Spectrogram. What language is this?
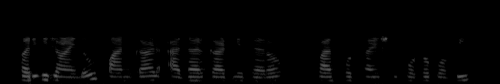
Gujarati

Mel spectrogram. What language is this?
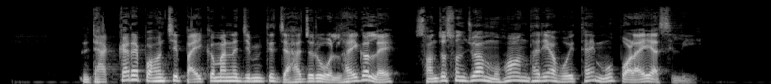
Odia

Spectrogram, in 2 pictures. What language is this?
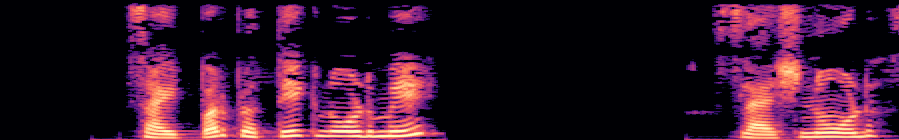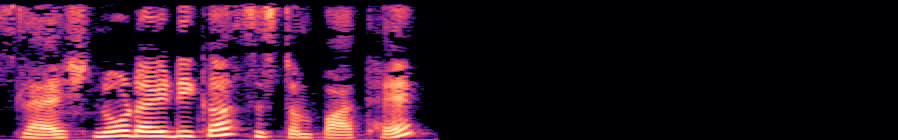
Hindi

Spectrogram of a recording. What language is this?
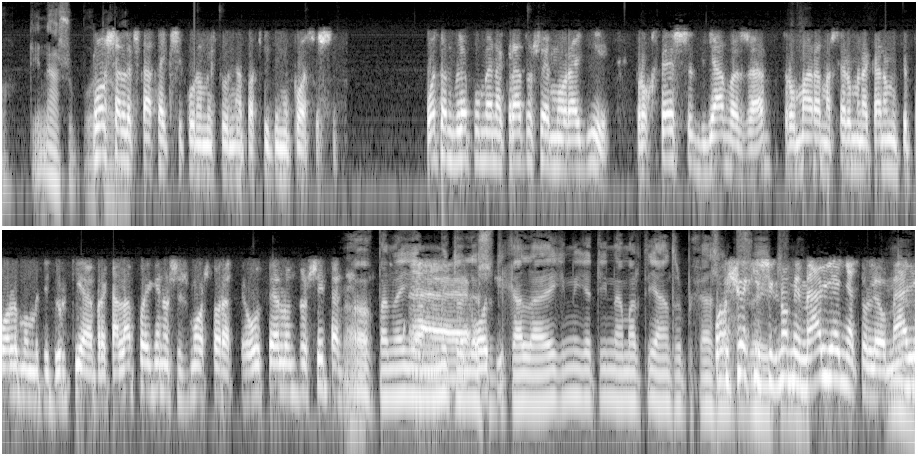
Greek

